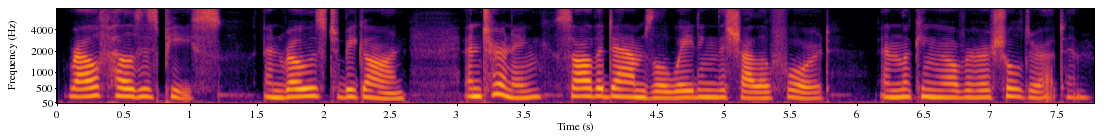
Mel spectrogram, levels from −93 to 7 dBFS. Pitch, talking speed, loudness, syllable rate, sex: 220 Hz, 195 wpm, -17 LUFS, 5.0 syllables/s, female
